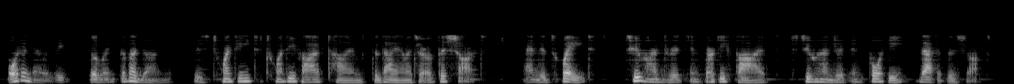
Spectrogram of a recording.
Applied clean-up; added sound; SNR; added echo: neural mask model DeepFilterNet 3.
